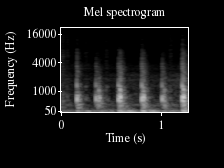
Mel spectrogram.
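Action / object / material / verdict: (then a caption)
tap / wooden door paneling in a van / wood / loose. Six taps on loose wooden paneling on a van's side door, each a short, hollow knock with a bright midrange tone that rattles briefly. The loose spot will be secured with a self-tapping metal screw to stop the rattle.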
